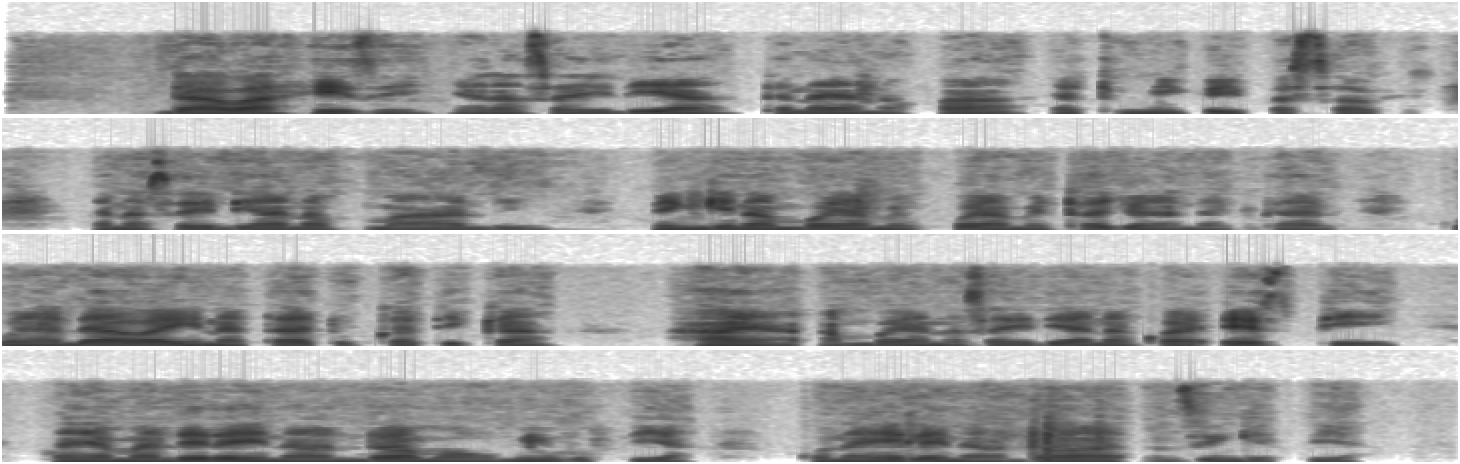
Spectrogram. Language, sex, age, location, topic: Swahili, male, 25-35, Kisumu, health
